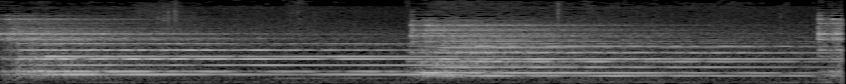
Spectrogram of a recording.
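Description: Bell-like chimes struck twice, about two seconds apart, each a chord of several tones that rings on without fading much.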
